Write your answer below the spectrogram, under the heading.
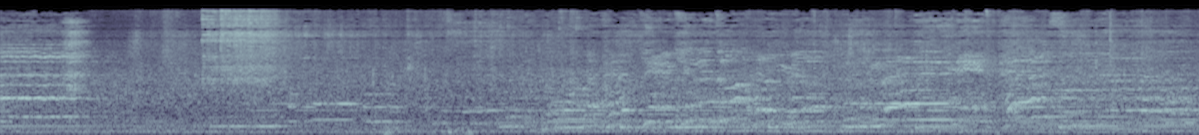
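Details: Background music with light singing and some speech in an indoor room, with no animal sound heard.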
